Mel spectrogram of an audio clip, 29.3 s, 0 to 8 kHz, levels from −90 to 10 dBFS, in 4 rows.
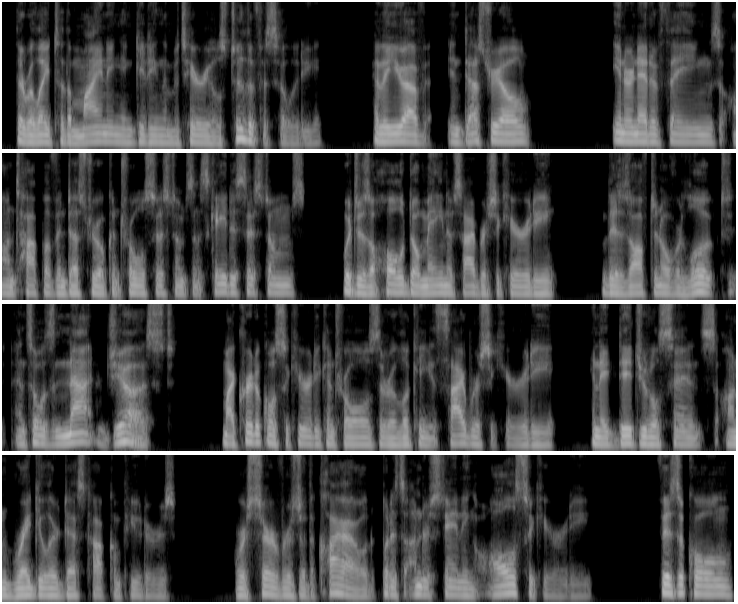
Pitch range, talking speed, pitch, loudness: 95-115 Hz, 150 wpm, 100 Hz, -28 LUFS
